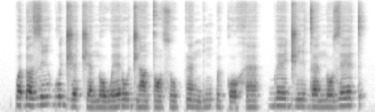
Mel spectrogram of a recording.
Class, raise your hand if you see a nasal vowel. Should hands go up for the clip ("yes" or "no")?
yes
